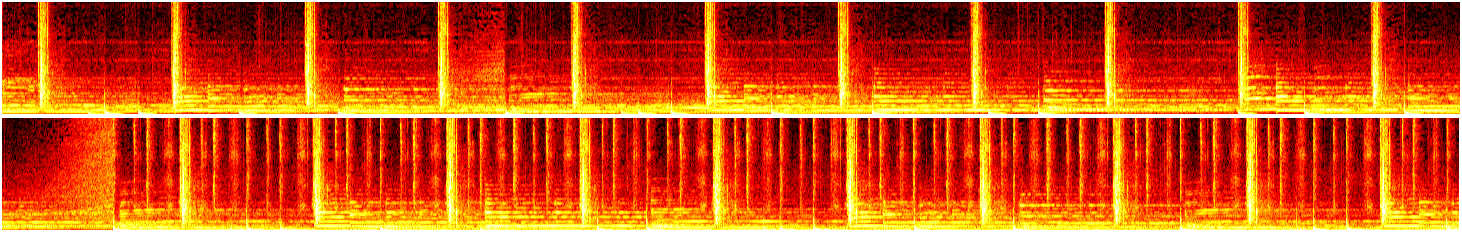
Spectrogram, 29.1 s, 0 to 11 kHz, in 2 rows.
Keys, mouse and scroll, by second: 0.6 alt+click, 9.3 alt+click, 11.9 alt+click, 12.1 alt+double click, 18.6 double click, 25.1 click, 25.4 alt+click, 27.3 alt+click.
